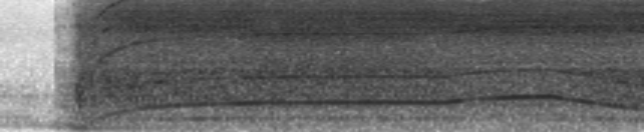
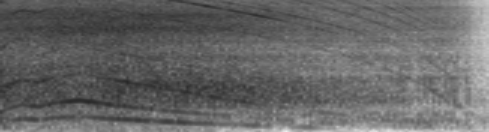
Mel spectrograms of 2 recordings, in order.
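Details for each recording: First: Power drill squealing shrilly with a high-pitched whine at the end of each run, from dirty carbon brushes; cleaned by sanding the brushes and reinstalling them, after which it worked like new. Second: Power drill after squealing fix (brushes removed, sanded, refitted, gears relubed): high clean motor whine falls away smoothly on trigger release, no squeal or scraping; runs like new.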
